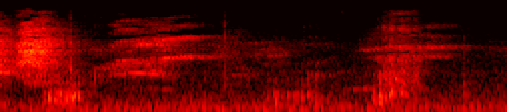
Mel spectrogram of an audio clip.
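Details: Hungry Russian Blue cat indoors meowing: a drawn-out, bending meow in the first second, then a shorter, fainter call near the end, with a woman speaking to it.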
